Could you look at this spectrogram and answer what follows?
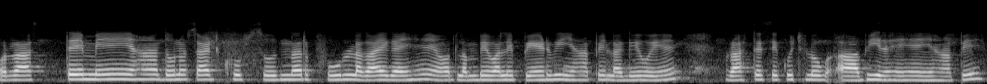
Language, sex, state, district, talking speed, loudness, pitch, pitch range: Hindi, female, Odisha, Malkangiri, 190 wpm, -15 LUFS, 210 Hz, 200-225 Hz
